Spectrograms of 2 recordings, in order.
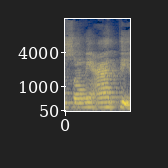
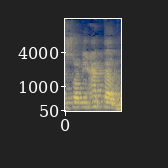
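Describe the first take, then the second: First: The word ends with an 'i' vowel. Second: The word ends with an 'a' vowel. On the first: The speaker calls it wrong. "bukan soni'ati" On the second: The speaker calls it right. "dibaca soni'ata bukan soni'ati ya Ustaz"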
